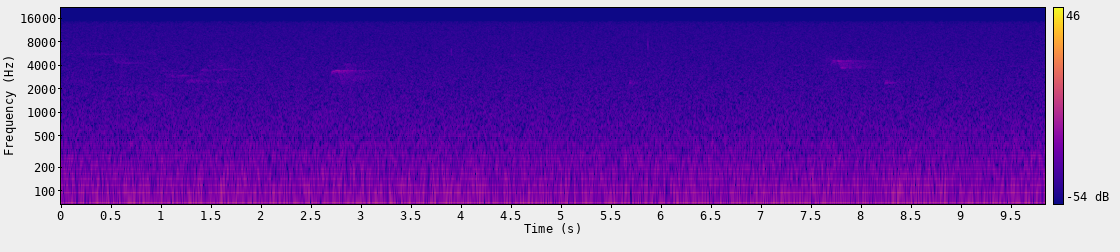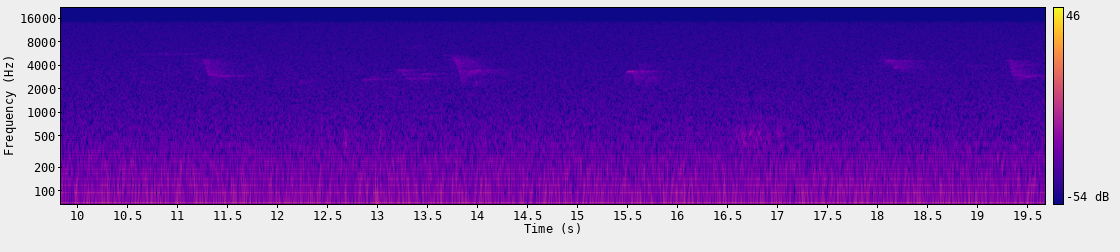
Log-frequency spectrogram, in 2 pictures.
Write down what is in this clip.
Blue-headed Vireo, Black-throated Green Warbler, Hermit Thrush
